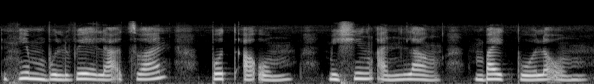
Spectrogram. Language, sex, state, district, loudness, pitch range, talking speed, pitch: Mizo, female, Mizoram, Aizawl, -15 LUFS, 215-250 Hz, 140 wpm, 230 Hz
